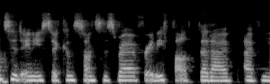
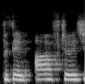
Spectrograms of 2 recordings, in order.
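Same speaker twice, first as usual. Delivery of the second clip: ordinary talk, nothing marked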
